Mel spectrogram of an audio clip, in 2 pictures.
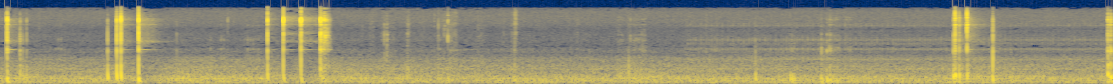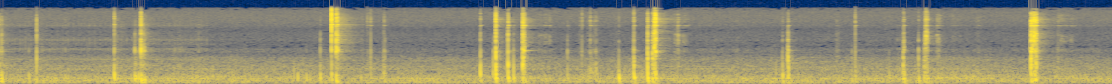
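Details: Simulated dental cleaning with a hand scaler on a teeth model: sharp, irregular metallic scraping clicks as paint is scraped off in place of tartar; quiet room.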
